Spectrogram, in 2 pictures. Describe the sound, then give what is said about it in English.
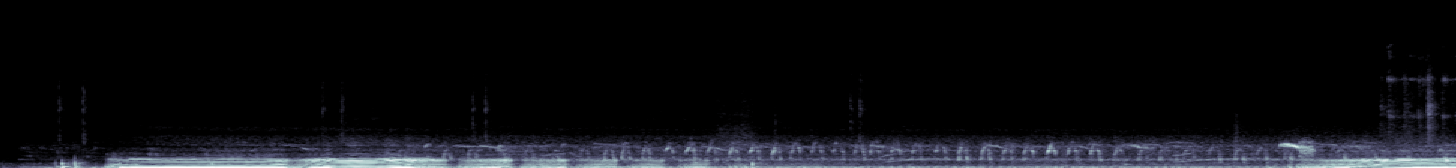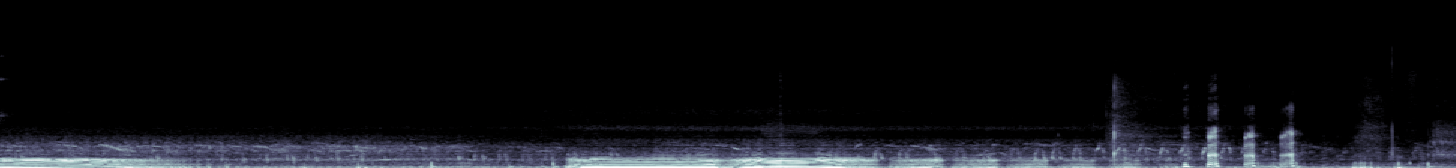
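An adult puffin growls in three drawn-out, buzzy bouts, each swelling and then sinking in pitch like a low revving motor, with a steady rumbling hum between them. “This is an adult puffin that is actually growling.”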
